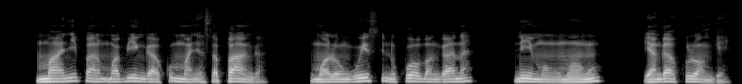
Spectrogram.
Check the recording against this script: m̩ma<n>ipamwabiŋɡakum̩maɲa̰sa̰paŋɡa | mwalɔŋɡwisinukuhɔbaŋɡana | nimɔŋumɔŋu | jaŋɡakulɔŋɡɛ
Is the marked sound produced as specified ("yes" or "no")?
no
